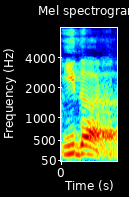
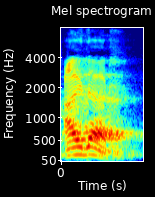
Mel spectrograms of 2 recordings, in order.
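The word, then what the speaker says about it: either: অ্যান্ড had never found ইদার অফ দেম again, উচ্চারণ লক্ষ্য করে, ইদার নট আইদার, আর তিনি কোনোটাই, অর্থাৎ মেজাজ আর হজম শক্তি কোনোটাই আর ফিরে পাননি।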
